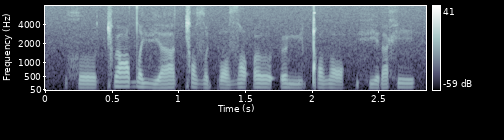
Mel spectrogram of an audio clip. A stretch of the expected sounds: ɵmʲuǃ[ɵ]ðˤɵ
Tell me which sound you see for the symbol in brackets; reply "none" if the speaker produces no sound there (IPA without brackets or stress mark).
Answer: ɵ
